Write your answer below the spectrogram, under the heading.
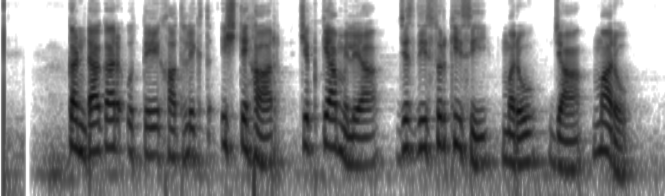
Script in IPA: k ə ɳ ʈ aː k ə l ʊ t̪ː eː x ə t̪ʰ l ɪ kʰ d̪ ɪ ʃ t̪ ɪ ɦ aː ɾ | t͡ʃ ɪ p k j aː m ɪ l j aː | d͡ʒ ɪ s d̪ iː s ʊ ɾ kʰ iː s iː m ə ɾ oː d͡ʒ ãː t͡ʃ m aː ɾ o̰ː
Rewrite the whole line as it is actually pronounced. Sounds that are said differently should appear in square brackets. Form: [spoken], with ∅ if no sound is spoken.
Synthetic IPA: k ə ɳ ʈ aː k ə [ɾ] ʊ t̪ː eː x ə t̪ʰ l ɪ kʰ [t̪] ɪ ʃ t̪ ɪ ɦ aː ɾ | t͡ʃ ɪ p k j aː m ɪ l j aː | d͡ʒ ɪ s d̪ iː s ʊ ɾ kʰ iː s iː m ə ɾ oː d͡ʒ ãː [∅] m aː ɾ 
